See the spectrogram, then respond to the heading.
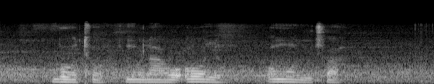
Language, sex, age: Tswana, male, 19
